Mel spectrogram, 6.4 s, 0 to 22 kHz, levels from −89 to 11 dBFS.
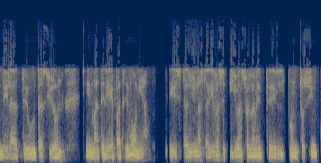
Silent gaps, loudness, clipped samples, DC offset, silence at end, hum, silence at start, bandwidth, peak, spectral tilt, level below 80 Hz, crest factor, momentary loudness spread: none; -17 LUFS; under 0.1%; under 0.1%; 0.1 s; none; 0 s; 12 kHz; -4 dBFS; -6.5 dB/octave; -48 dBFS; 14 dB; 3 LU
